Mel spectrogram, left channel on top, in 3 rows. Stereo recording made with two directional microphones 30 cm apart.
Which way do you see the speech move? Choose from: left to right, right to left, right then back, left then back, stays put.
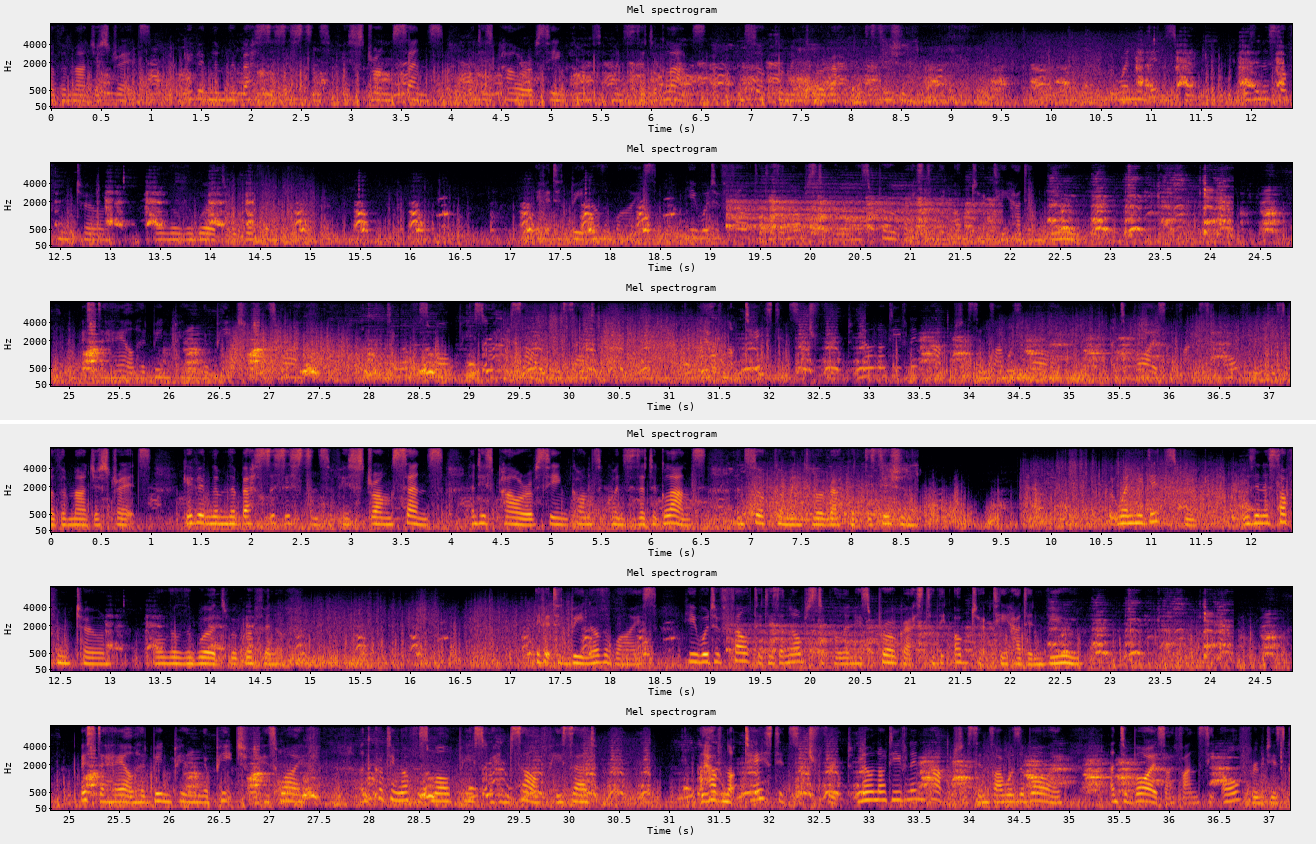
stays put.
